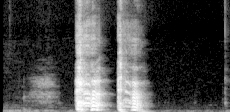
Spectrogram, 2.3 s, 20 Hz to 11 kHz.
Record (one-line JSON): {"cough_length": "2.3 s", "cough_amplitude": 32768, "cough_signal_mean_std_ratio": 0.36, "survey_phase": "beta (2021-08-13 to 2022-03-07)", "age": "65+", "gender": "Female", "wearing_mask": "No", "symptom_none": true, "smoker_status": "Never smoked", "respiratory_condition_asthma": false, "respiratory_condition_other": false, "recruitment_source": "REACT", "submission_delay": "1 day", "covid_test_result": "Negative", "covid_test_method": "RT-qPCR", "influenza_a_test_result": "Negative", "influenza_b_test_result": "Negative"}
